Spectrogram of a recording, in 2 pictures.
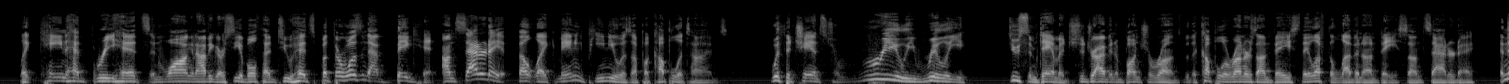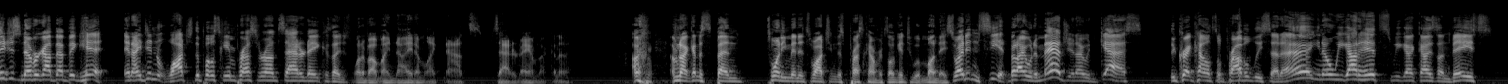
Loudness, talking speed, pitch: -28 LUFS, 275 wpm, 125 Hz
